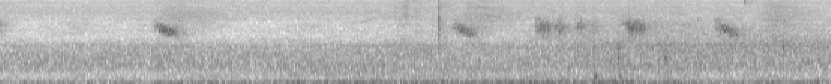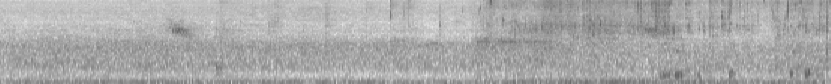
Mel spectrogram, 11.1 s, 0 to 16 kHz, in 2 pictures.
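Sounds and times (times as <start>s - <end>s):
bird chirp: 3.0s - 5.2s.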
